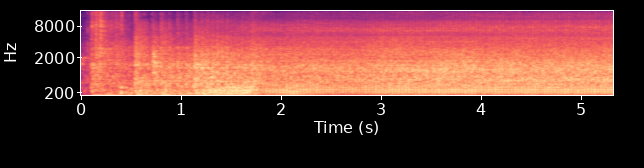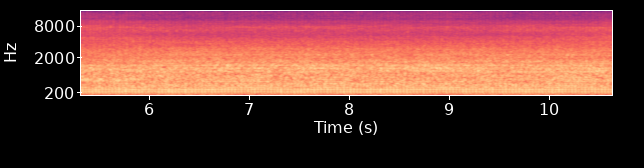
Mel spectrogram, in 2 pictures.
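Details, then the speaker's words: Generac GP5500 generator, repaired after being locked up by a cylinder head/valve fault, restarted with choke on: a few pulls, then it catches and settles into a steady, even drone holding speed; runs properly. "Sounds great."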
